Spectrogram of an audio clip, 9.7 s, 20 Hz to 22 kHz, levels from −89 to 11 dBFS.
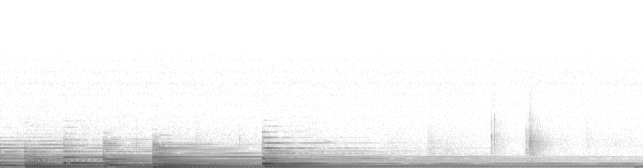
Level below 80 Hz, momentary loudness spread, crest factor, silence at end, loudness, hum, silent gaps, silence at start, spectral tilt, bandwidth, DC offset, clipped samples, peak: -72 dBFS; 23 LU; 18 dB; 0 s; -29 LUFS; none; none; 0 s; -8.5 dB/octave; 5.4 kHz; 0.1%; under 0.1%; -14 dBFS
